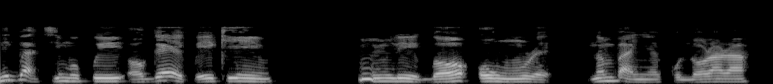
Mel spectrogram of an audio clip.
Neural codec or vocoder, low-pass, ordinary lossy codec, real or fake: none; 7.2 kHz; MP3, 24 kbps; real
